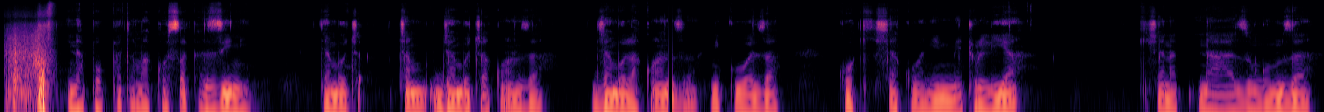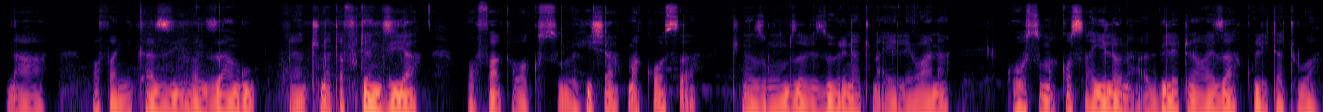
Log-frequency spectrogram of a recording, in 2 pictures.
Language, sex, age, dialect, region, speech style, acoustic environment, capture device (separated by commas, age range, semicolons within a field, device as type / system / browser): Swahili, male, 18-24, Kenya - Nairobi Sheng-influenced, Kenya, relaxed, people talking; nature; appliances, mobile / Linux / Chrome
